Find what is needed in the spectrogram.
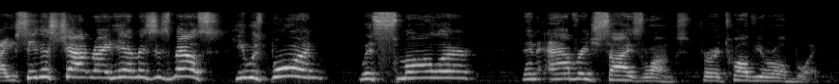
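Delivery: put-on nasal Massachusetts accent. Retelling a man showing a chart to Mrs. Mills, in a nasal Massachusetts accent. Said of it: "talked in a nasally Massachusetts accent".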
